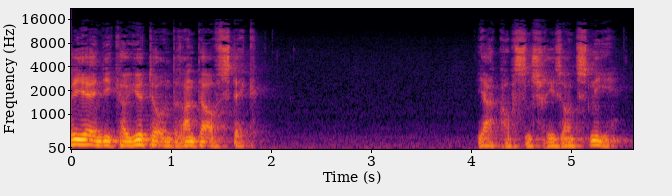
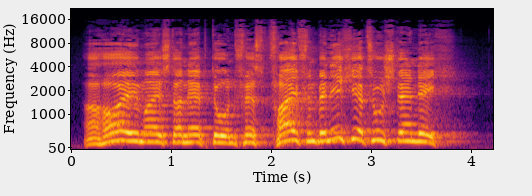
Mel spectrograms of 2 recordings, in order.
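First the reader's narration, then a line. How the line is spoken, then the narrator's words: Shouting. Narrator (German): schrie er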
